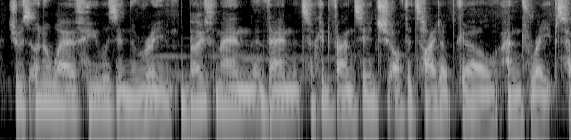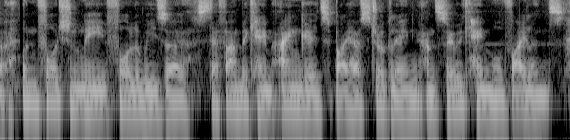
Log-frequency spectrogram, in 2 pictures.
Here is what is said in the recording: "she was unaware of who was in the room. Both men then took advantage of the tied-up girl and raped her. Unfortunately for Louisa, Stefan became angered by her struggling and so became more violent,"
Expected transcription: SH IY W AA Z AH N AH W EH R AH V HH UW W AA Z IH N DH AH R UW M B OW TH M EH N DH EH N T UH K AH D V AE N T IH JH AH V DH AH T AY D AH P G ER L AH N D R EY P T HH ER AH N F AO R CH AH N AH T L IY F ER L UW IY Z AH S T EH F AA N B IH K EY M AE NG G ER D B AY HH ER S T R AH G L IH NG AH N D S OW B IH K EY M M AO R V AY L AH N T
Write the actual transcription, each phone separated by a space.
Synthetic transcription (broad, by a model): SH IY W AA Z AH N AH W EH R AH V HH UW W AA Z IH N DH AH R UW M B OW TH M EH N DH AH N T UH K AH D V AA N T IH JH AH V DH AH T AY D AH P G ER L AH N R EY P T HH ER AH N F AO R CH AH N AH T L IY F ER L UW IY Z AH S T EH F AA N B IH K EY M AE NG G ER D B AY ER S T R AH G L IH NG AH N S OW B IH K EY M M AO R V AY L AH N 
